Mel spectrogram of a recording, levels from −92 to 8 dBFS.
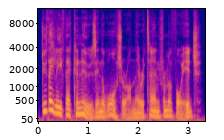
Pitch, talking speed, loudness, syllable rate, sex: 110 Hz, 250 wpm, -19 LUFS, 6.0 syllables/s, male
